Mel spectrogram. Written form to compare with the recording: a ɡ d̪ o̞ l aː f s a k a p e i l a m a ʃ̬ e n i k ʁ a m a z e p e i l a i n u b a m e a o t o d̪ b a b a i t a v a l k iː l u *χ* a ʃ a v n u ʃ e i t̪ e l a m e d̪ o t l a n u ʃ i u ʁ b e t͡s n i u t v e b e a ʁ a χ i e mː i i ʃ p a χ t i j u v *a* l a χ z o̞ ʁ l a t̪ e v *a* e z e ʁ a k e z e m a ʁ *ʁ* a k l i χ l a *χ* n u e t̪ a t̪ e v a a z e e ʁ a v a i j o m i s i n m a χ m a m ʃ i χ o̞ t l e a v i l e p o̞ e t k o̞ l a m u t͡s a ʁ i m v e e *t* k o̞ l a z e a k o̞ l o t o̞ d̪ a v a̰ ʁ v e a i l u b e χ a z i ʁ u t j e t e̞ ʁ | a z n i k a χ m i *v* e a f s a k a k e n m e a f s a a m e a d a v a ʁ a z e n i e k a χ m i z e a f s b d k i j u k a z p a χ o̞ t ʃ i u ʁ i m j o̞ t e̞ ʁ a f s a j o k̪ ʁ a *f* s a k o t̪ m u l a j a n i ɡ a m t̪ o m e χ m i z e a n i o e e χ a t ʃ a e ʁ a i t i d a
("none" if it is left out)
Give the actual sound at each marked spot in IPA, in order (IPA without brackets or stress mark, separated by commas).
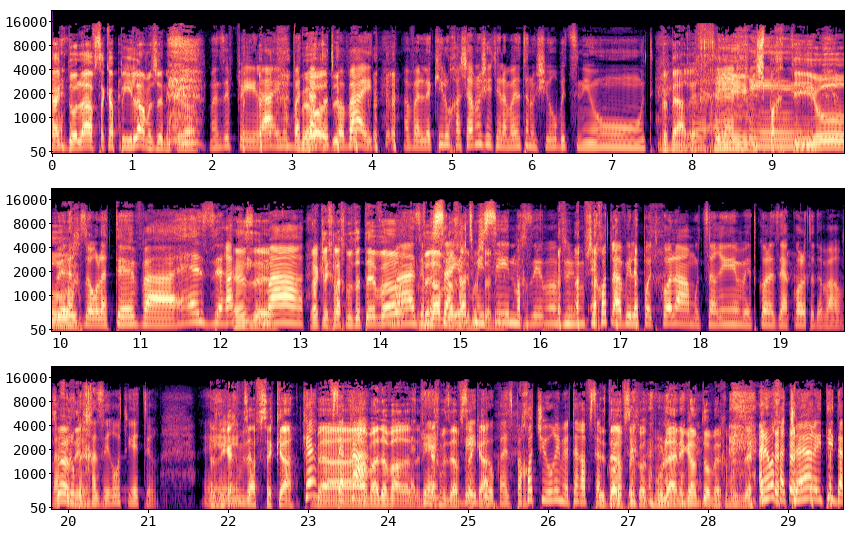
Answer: χ, e, a, ʁ, χ, t, z, f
